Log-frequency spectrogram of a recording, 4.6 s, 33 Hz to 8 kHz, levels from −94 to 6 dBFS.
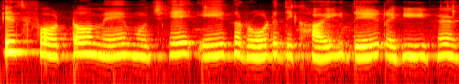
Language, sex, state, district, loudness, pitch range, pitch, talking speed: Hindi, female, Madhya Pradesh, Katni, -18 LUFS, 205-230 Hz, 215 Hz, 130 wpm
